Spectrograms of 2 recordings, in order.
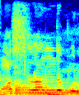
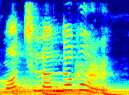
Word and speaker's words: মছলন্দপুর: হচ্ছে মসলন্দপুর মসলন্দপুর মসলন্দপুর এইখানে এই ব্যাপার যে সবাই মসলন্দপুর বলে এই উচ্চারণটাই সবাই ঠিকঠাক ম এর পর ছ আছে ছ ছ মসলন্দপুর আচ্ছা মসলন্দপুর গাইজ তো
